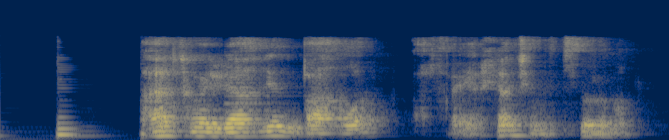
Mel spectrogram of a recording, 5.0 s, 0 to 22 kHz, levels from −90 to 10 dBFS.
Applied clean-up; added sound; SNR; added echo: neural mask model DeepFilterNet 3.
